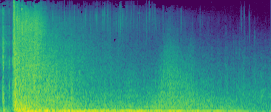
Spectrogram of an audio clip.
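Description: A grenade explodes after boys run through a tripwire stretched across a path: one sudden, sharp blast, followed by a long, low rumble that slowly fades over several seconds.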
